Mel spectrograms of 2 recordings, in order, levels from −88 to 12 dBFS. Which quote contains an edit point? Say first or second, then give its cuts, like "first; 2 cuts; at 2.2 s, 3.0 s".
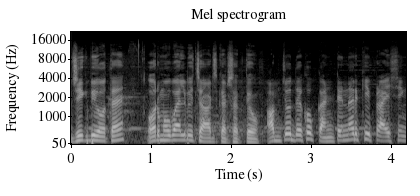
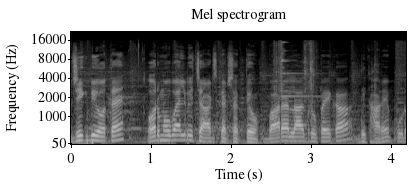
second; 1 cut; at 2.4 s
